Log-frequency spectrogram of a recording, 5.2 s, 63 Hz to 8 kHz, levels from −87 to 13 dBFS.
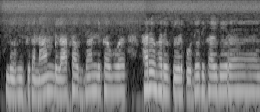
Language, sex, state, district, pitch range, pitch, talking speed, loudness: Hindi, male, Chhattisgarh, Bilaspur, 140-155 Hz, 155 Hz, 175 wpm, -18 LUFS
